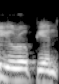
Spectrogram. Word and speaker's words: European: But how do you pronounce this? U. Ya sound. A consonantal sound. Based on that, it is not an European city. We have to say a European city.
